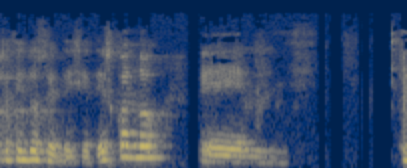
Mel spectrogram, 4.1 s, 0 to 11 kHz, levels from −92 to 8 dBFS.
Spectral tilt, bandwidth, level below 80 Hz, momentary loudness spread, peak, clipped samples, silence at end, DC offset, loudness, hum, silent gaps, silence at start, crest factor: -8 dB/octave; 7.6 kHz; -64 dBFS; 15 LU; -4 dBFS; under 0.1%; 0 s; under 0.1%; -22 LUFS; none; 1.89-1.98 s, 3.32-3.41 s, 3.63-3.68 s, 3.74-3.89 s; 0 s; 18 dB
